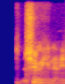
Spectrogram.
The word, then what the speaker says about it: Cimino: I know that I think this is Cimino. Is that how you pronounce his? – Cimino, yeah.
